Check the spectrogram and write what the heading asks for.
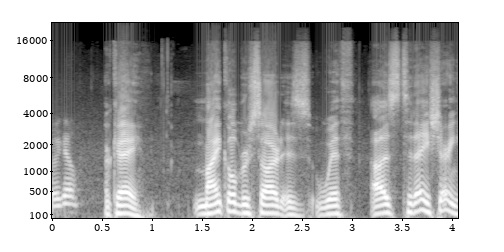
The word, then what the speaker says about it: Broussard: the last name the way you want it pronounced brousard that's what I would have thought okay just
